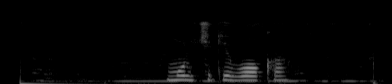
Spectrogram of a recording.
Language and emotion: Russian, neutral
